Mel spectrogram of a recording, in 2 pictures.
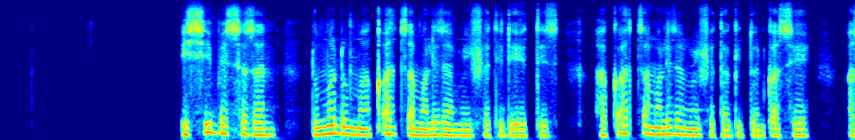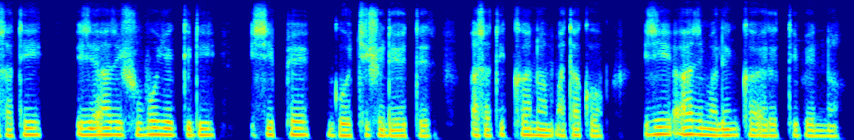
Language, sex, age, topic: Gamo, male, 25-35, government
